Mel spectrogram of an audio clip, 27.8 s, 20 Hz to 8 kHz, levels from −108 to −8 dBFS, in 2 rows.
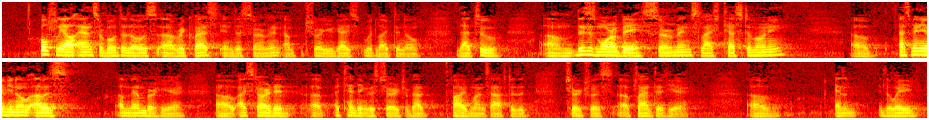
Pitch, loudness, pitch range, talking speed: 100 Hz, -29 LUFS, 90-110 Hz, 135 wpm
